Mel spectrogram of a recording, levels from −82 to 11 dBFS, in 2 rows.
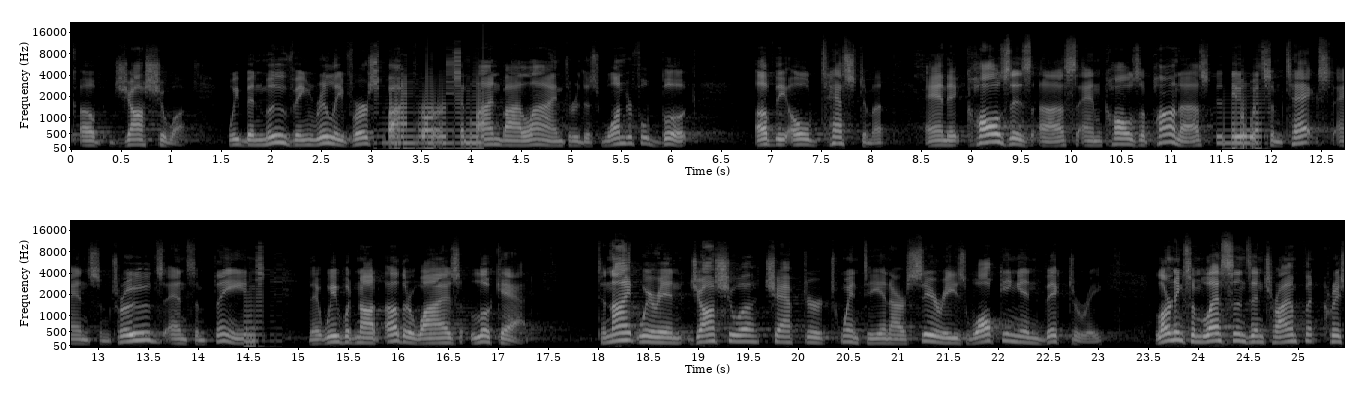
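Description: From 3.02 to 4.11 s, again from 11.41 to 11.99 s, and briefly from 14.45 to 14.83 s, the sound takes on a rigid, metallic buzz pitched at 200 Hz. This is robotic sound from repeated short buffers, likely caused by audio arriving too slowly, so a block of about 5 ms is replayed to fill the gaps while most of the real audio is skipped. The underlying sound stays roughly traceable beneath the buzz.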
